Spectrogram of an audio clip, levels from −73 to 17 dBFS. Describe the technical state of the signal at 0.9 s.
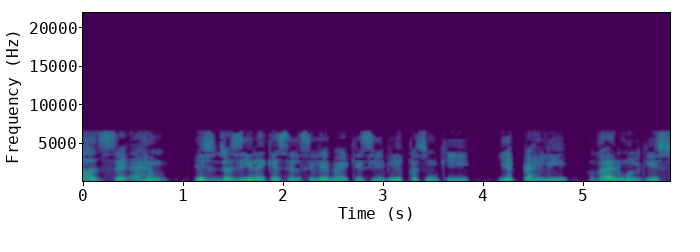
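At 0.9 s the speech carries the same damage it has from start to finish: it sounds like Vorbis compression, likely pushed to a very low rate, something around 18 kbps. Nothing comes through above about 6.6 kHz, and the treble that remains has been quantised so coarsely that its fine detail has turned into grainy, hissy noise. Consonant edges smear and tonal parts of the voice come across rough.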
